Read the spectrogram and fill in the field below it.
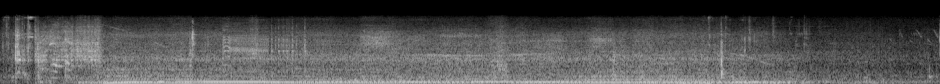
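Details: A vehicle engine rumbles loudly and steadily on a safari drive, with faint knocks and no animal voices.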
